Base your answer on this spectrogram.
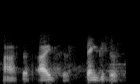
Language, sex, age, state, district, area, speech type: Kannada, male, 30-45, Karnataka, Belgaum, rural, conversation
